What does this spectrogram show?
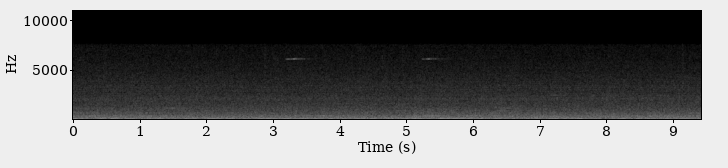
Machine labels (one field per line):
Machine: fan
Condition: abnormal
